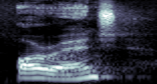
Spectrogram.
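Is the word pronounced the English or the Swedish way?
English. The word is said with an English pronunciation. "We write it the same way as in English"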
